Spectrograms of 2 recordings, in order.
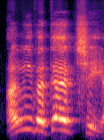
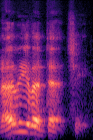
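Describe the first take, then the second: First: "Arrivederci" called out high and loud; loud Italian goodbye. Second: Said in the usual way. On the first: Shown as a demonstration. Practising Italian goodbyes for Eddie, calling "Arrivederci" loud and high. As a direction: belt out "Arrivederci" with a big falling tune. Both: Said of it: "I gotta learn these words".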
